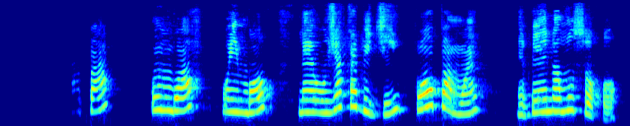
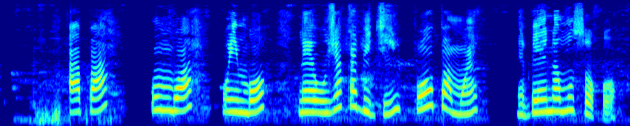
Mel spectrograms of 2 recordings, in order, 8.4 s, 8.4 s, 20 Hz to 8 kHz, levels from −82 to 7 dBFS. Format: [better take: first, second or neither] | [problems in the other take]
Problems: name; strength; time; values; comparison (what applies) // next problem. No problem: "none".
second | noise reduction (neural mask model DeepFilterNet 3)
